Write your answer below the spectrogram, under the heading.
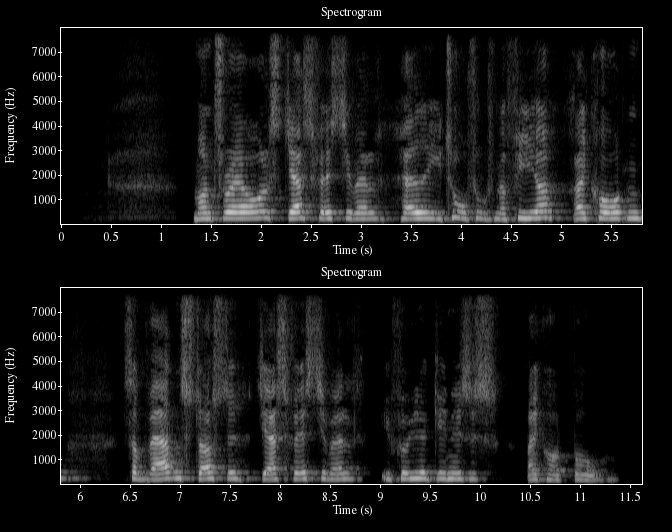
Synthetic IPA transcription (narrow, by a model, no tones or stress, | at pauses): mɒnt͡sʰʁeolsd̥jæsfesd̥iʋælhæð̞̩ˠit͡sʰo̝̰ːt͡sʰṵːsn̩ɒ̽fiːɐʁɛkʰɒːd̥n̩ | sɒ̽mʋæɐd̥n̩sːd̥ɶɐsd̥əd̥jæsfesd̥iʋæl | iføljəɡ̥e̝nesis | ʁɛkʰɒːd̥̚b̥ɔʊ̰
